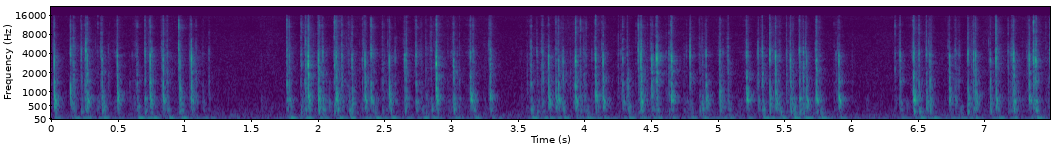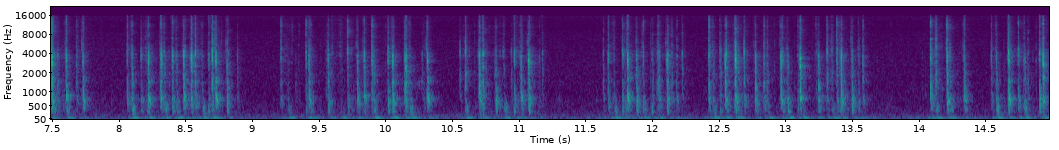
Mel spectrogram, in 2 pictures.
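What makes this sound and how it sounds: Fingertips of both hands type on a full-size pink ROYCHE Disney Mickey Mouse retro keyboard, with a plastic case, round dark green plastic keycaps and membrane switches. Rapid runs of short, bright plastic taps come in bursts separated by brief quiet pauses, each tap ending almost instantly.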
